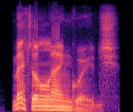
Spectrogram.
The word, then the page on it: metalanguage: British English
